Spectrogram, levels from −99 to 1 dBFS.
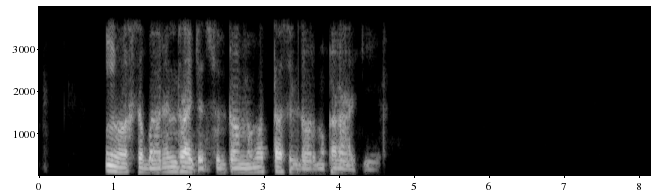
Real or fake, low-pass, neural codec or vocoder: fake; 3.6 kHz; codec, 32 kHz, 1.9 kbps, SNAC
